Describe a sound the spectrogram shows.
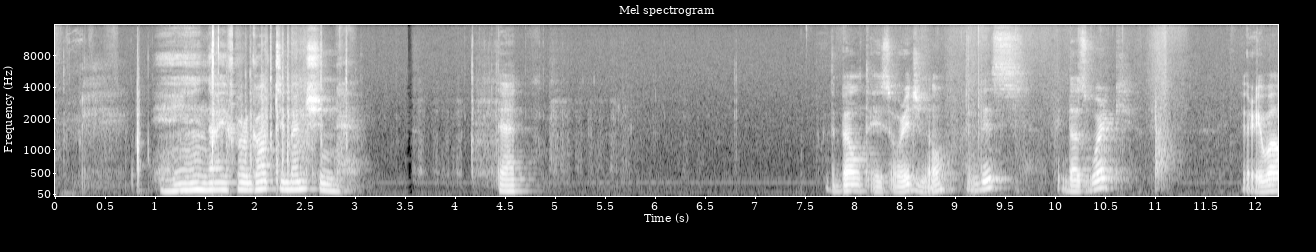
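A man's voice plays back through a small cassette recorder speaker.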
